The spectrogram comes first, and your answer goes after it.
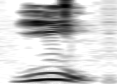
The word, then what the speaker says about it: ghee: But there are some other words like ghost, ghee. The letter G is pronounced while the letters H is silent.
